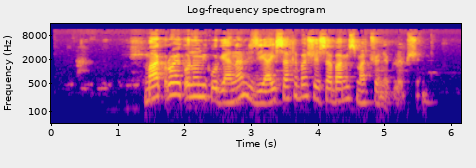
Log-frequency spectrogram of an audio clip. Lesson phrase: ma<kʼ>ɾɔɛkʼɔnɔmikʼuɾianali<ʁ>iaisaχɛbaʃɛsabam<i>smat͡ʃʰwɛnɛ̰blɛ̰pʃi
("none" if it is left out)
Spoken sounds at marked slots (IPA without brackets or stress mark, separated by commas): kʼ, z, i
